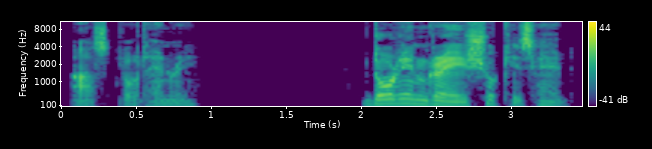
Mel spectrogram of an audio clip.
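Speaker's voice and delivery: ordinary delivery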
